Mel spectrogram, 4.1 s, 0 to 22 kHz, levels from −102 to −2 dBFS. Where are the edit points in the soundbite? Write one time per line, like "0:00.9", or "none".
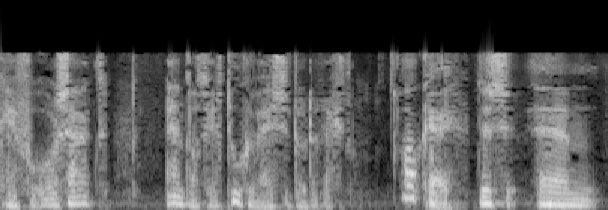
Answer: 0:03.1

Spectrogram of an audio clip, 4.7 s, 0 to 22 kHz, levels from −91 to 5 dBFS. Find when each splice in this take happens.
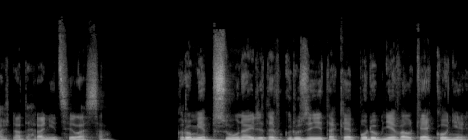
0:01.7

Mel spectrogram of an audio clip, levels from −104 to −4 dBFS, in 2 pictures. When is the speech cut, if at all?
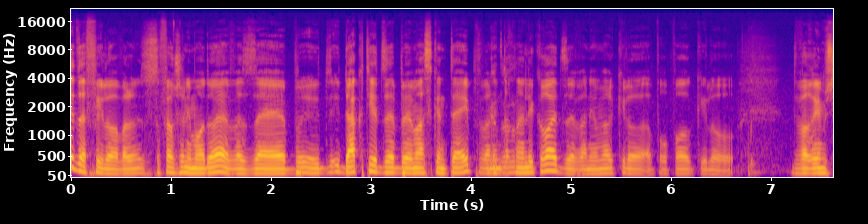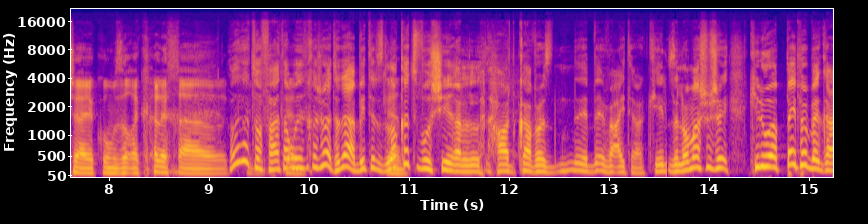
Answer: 0:11.8
0:13.6

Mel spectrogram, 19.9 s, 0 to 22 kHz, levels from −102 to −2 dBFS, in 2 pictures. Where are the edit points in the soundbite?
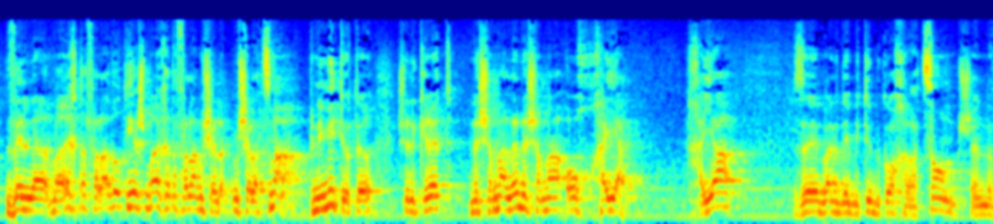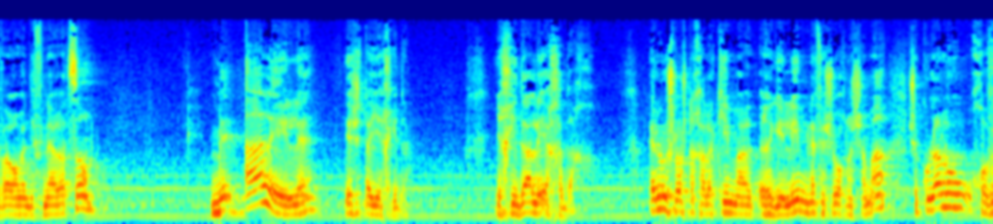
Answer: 0:16.4

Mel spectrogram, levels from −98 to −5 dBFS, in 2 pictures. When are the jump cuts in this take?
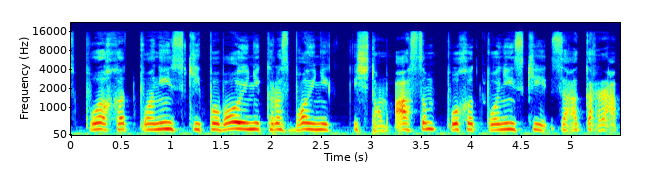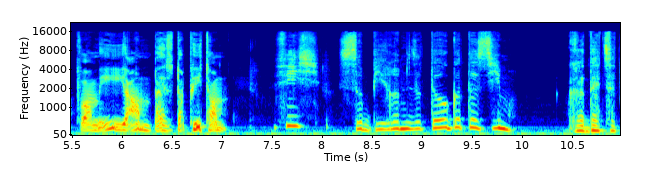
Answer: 0:01.3
0:08.1

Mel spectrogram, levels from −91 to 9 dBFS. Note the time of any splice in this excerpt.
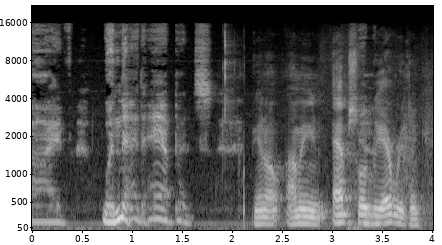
0:02.1

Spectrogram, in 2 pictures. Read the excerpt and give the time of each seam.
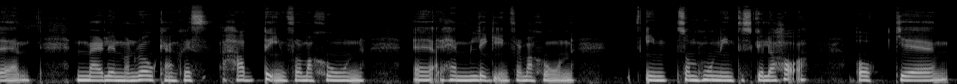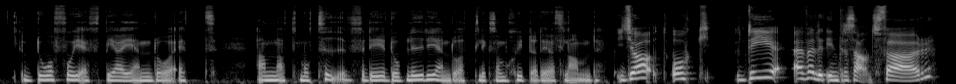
0:04.3
0:15.6

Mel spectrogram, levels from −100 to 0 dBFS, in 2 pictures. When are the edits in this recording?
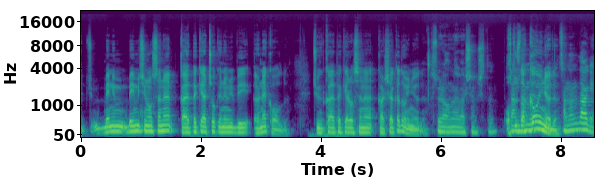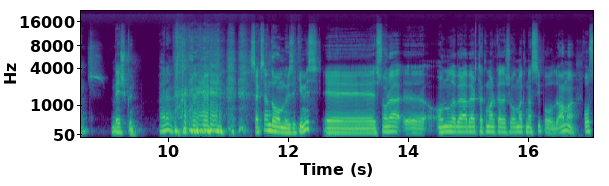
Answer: none

